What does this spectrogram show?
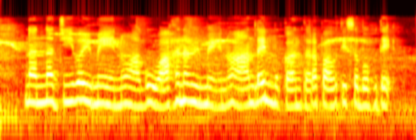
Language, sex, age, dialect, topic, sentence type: Kannada, male, 31-35, Mysore Kannada, banking, question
